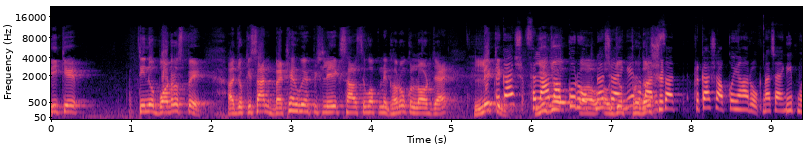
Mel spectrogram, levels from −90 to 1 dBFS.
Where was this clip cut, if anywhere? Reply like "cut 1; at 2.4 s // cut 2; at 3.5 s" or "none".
none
